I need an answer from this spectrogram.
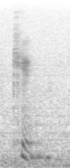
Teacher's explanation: the airflow goes into the nasal cavity as well as the oral cavity. You make nasal sounds.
